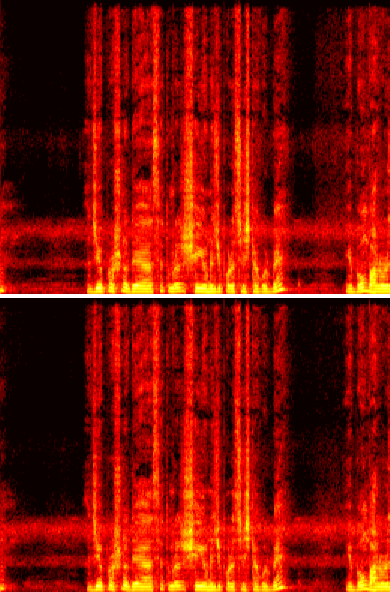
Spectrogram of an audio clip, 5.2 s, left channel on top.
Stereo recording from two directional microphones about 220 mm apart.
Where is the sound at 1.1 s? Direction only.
15° left (ahead or behind).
